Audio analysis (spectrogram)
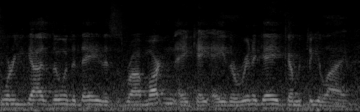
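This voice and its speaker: A man talks at a fairly quick pace with hardly any pauses, at medium pitch and with fairly even intonation. The recording has noticeable background noise and audible room echo. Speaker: insurance sales team leader. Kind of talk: live video address to sales group. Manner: fast.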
